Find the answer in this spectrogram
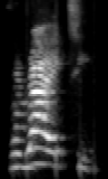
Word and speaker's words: variety: Okay activity all right the same for variety okay it's so the stress is on right okay variety and then for probability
